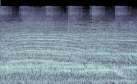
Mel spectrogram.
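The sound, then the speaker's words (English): A large crowd at a political rally cheers in a steady, flat wash of voices, loud but lacking peaks or excitement, sounding dutiful rather than enthusiastic, with a few shouts rising briefly out of the din. “Wow, that's not an enthusiastic crowd there. That's got the going through the motion sound to it.”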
